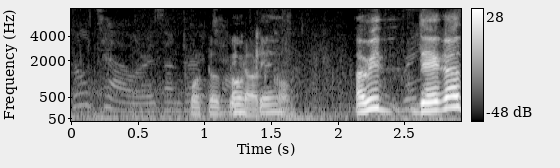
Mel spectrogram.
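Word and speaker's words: Photopea: रहा हूँ, साइट है फोटोपिया बोल के। ठीक है, फोटोपिया हाँ डॉट हाँ। कॉम। फोटोपिया मतलब पी, पिया नहीं है एक्चुअली, फोटो पी है वो, PEA है।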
